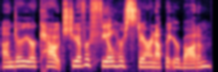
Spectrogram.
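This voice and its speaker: A woman's voice: mid-range voice, steady tone, a little fast, dry recording, clean studio sound. A woman co-hosting a podcast in casual comedic conversation, with a playful, wry way of talking. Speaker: podcast co-host.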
